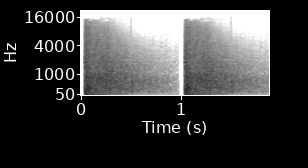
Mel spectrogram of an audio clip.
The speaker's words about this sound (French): Et là, deux coups de feu.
